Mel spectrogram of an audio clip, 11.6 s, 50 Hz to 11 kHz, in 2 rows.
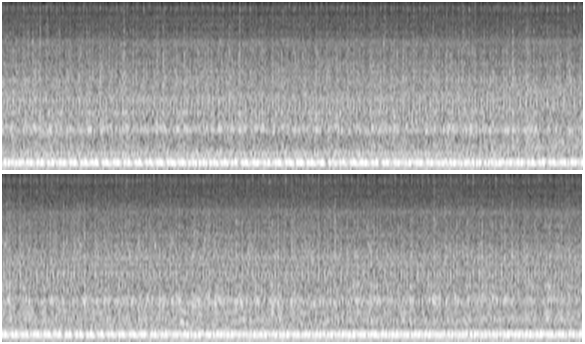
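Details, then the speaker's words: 1975 Chevy Vega Cosworth twin cam revived after 20 years sitting, idle rising as ignition timing is advanced; loud, rough idle with a steady pulsing knock through it; engine knock, cause not yet traced. "okay good knocking or what it sure sounds like it doesn't it yeah yeah i don't like that at all"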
